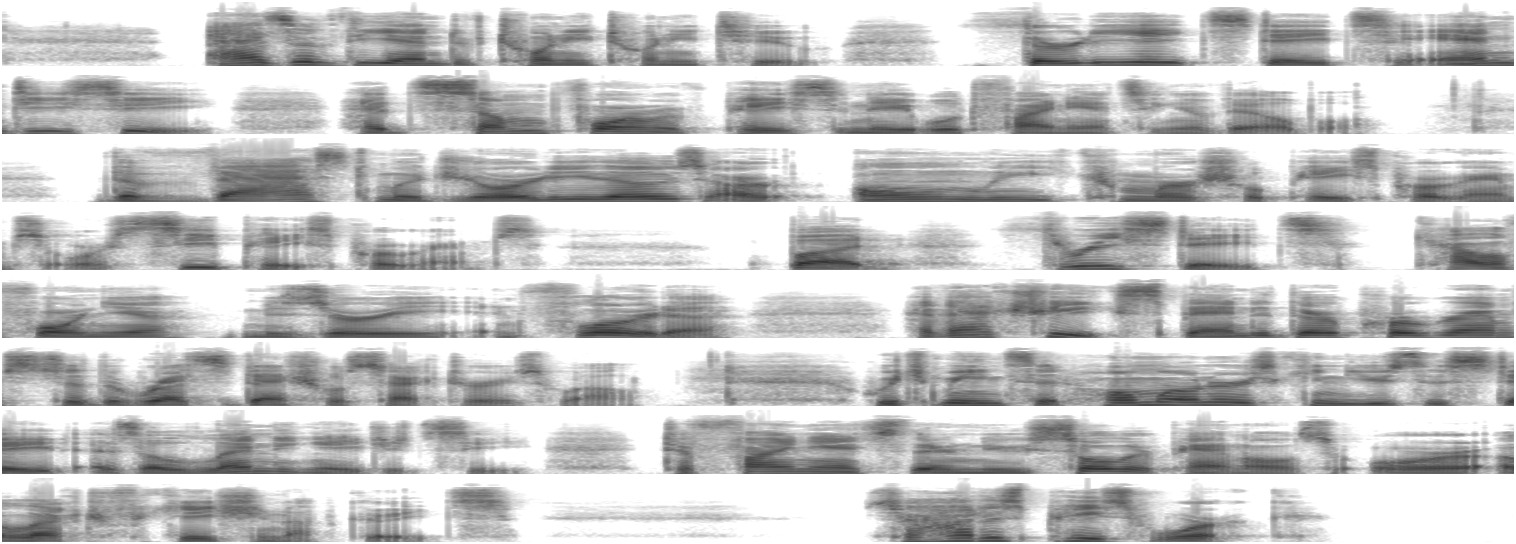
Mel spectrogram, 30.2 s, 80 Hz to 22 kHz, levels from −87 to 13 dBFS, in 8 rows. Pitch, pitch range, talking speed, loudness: 130 Hz, 105-150 Hz, 150 wpm, -17 LUFS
